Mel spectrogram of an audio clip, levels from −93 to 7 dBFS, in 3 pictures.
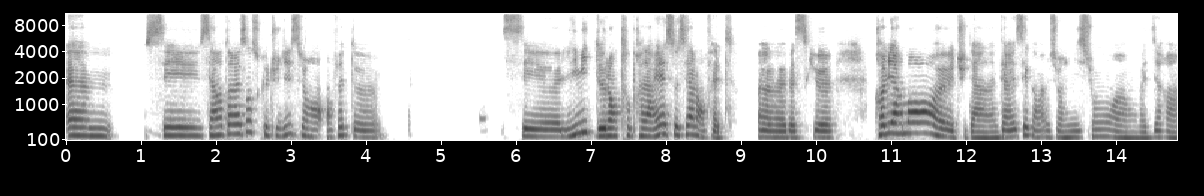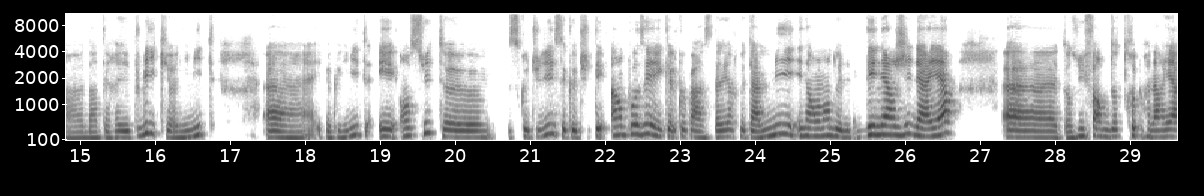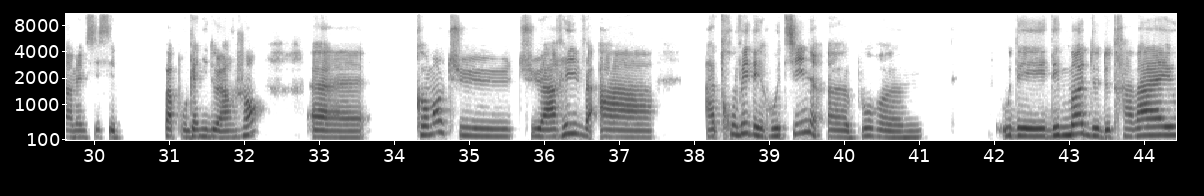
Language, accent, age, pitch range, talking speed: French, French, 20-39, 165-225 Hz, 140 wpm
